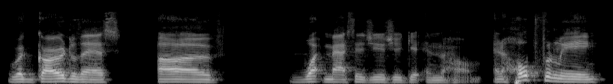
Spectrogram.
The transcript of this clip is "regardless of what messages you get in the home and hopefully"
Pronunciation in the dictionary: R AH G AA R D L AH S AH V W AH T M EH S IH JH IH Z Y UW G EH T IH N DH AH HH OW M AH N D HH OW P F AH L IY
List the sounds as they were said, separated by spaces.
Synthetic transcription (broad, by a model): R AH G AA R D L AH S AH V W AH T M EH S IH JH IH Z Y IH G EH T IH N DH AH HH OW M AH N HH OW P F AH L IY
